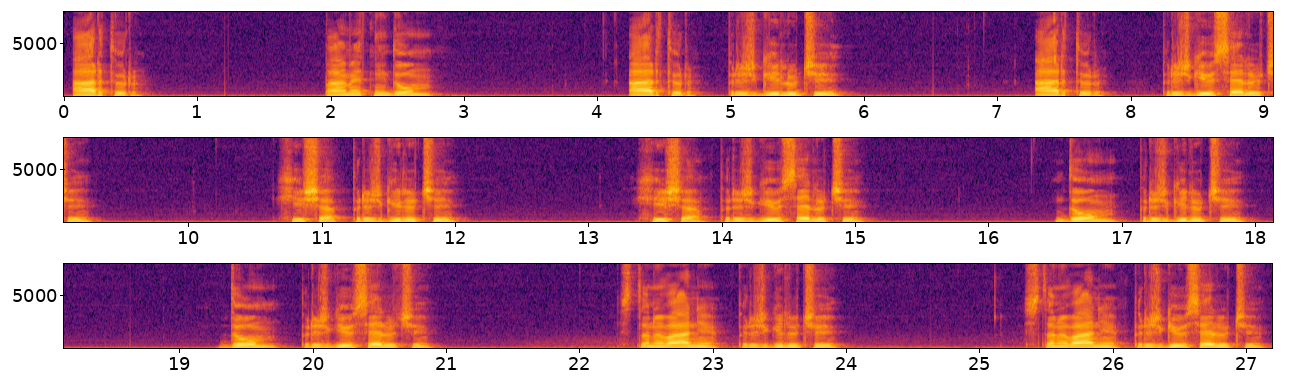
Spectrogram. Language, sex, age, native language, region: Slovenian, male, 18-29, Slovenian, Gorenjska region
